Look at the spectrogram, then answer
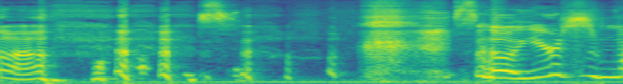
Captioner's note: laughter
